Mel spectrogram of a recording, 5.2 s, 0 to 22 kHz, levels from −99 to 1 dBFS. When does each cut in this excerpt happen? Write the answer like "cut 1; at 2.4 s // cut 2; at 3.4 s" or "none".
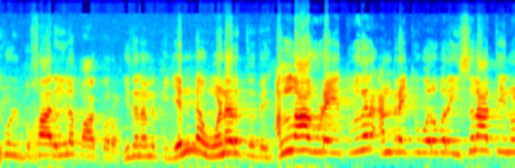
cut 1; at 1.2 s // cut 2; at 2.6 s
